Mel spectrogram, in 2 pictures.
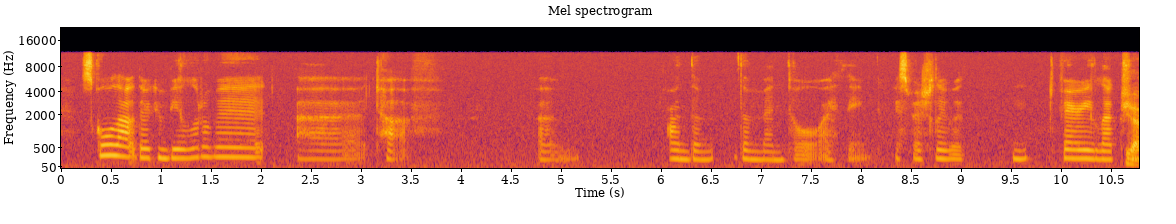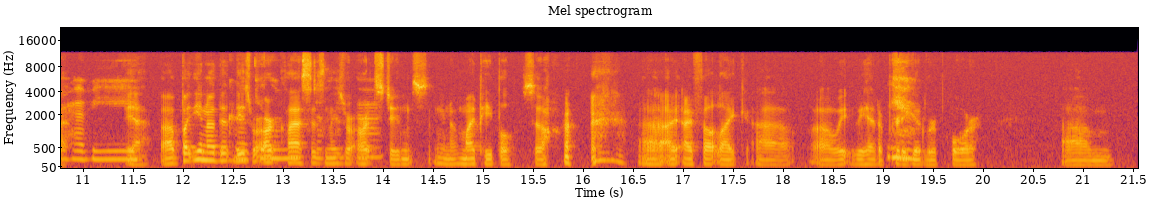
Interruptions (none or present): present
